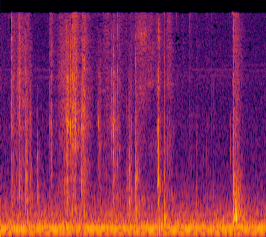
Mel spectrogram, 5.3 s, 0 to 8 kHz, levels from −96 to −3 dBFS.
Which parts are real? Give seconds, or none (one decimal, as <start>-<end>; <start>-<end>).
0.0-5.3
